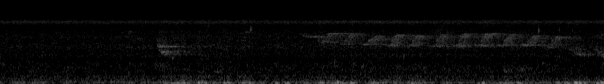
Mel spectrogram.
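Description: Birds calling in the Australian bush: a few short chirps and, in the middle, a rapid run of about eight notes. Under them are a steady high insect drone and an uneven low rumbling.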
